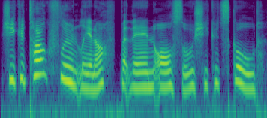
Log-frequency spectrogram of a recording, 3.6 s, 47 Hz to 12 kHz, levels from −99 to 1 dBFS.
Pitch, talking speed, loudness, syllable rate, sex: 230 Hz, 185 wpm, -19 LUFS, 4.1 syllables/s, female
